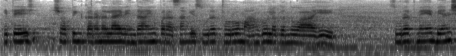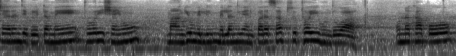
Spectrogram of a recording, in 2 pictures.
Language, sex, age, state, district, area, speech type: Sindhi, female, 45-60, Gujarat, Surat, urban, spontaneous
